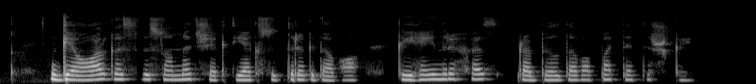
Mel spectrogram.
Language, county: Lithuanian, Šiauliai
